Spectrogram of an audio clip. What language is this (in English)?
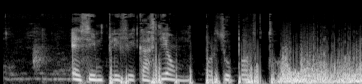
Galician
